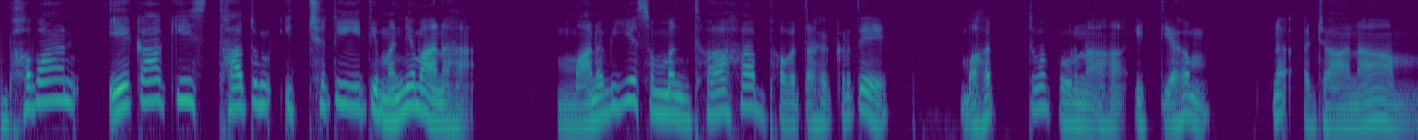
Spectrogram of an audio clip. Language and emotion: Sanskrit, surprised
